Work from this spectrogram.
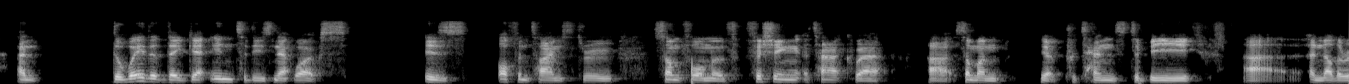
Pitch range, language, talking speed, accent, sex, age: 95-110 Hz, English, 110 wpm, British, male, 30-49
